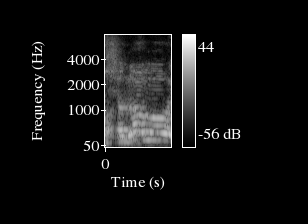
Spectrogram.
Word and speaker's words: Shlomo: Shlomo is the Hebrew pronunciation for Solomon.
